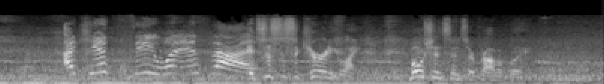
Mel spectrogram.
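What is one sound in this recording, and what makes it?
A young woman speaks anxiously.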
